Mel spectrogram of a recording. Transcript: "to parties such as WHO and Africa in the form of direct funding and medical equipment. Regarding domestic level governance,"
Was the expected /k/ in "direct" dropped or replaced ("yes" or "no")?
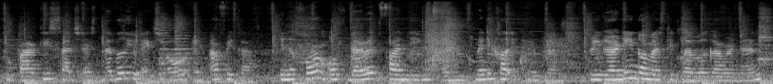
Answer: yes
